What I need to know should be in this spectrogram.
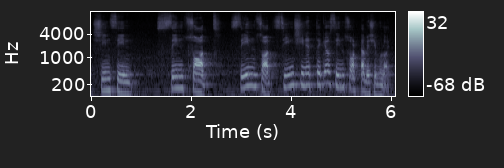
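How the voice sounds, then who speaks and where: A man with a slightly raised voice teaches Quran pronunciation in an online lesson, speaking. He talks patiently and drills each letter sound slowly, over and over. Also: fairly high pitch, a little mellow.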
